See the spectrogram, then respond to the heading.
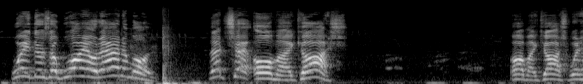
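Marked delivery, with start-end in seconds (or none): none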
